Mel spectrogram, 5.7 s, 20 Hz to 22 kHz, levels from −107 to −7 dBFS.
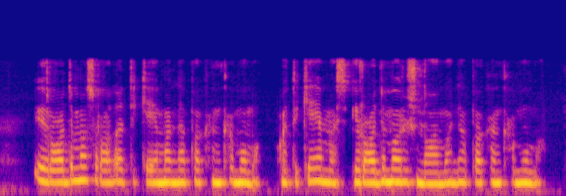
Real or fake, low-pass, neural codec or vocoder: fake; 7.2 kHz; codec, 16 kHz, 16 kbps, FreqCodec, smaller model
